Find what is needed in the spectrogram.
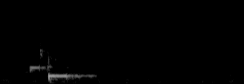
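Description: Skullcandy Barrel XL Bluetooth speaker sounding a two-note electronic prompt tone as its buttons are held: a short higher beep, then a longer lower one about half a second in, with a button click as the second note starts.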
